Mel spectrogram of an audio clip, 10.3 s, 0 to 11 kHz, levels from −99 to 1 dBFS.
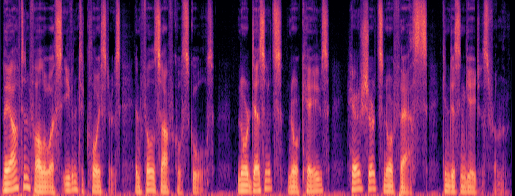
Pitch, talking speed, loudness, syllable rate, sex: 95 Hz, 135 wpm, -19 LUFS, 4.2 syllables/s, male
